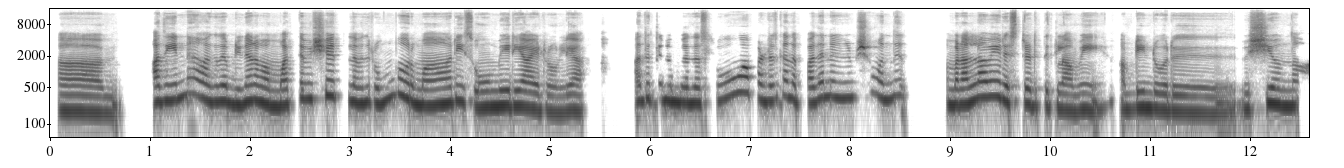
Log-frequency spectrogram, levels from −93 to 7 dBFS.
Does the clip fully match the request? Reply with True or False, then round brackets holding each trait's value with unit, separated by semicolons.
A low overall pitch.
False (255 Hz)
